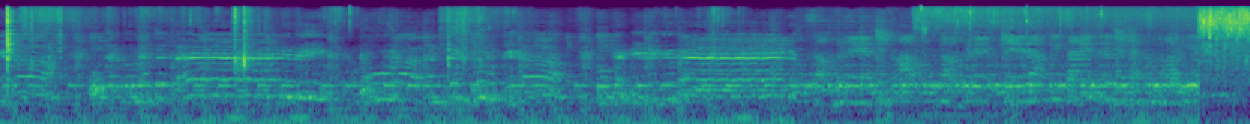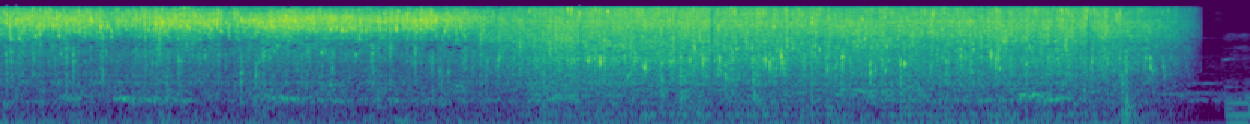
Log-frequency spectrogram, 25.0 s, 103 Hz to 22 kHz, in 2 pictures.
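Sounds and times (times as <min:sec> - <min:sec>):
food deep-frying in hot oil: 0:12.0 - 0:24.5.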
